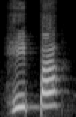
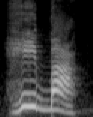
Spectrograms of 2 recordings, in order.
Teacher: A transformação que ocorreu com relação à média surda é que elas passaram a ser sonoras. Então, lembrando que P é uma consoante surda e o B sonora.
